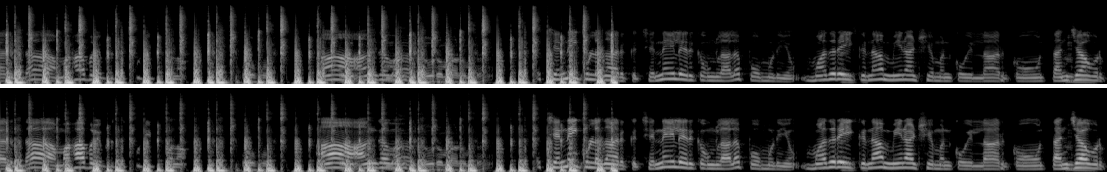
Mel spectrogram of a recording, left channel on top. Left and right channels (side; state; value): both; normal; correlation 0.84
